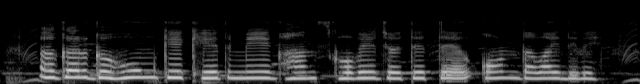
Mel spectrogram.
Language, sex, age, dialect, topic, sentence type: Magahi, female, 18-24, Northeastern/Surjapuri, agriculture, question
